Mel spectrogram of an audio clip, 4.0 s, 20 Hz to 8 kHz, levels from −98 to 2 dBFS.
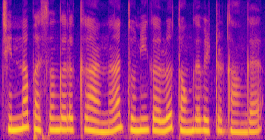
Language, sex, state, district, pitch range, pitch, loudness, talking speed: Tamil, female, Tamil Nadu, Nilgiris, 220-250 Hz, 235 Hz, -12 LUFS, 75 wpm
